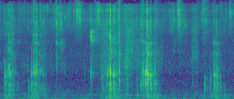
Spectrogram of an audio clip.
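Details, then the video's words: Moose, a female shepherd mix dog, gnawing on a bone indoors: loud broadband crunching bursts about every half second to second, with quieter wet gnawing between bites and no talking. "SHEPHERD EATING BONE ASMR"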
